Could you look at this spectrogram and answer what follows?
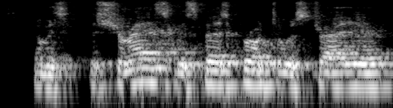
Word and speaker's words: Shiraz: But Shiraz, the Syrah grape was brought to Australia and it was called Shiraz, Shiraz. But it is 100% exactly the same grape as Syrah.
